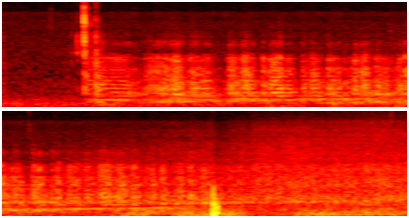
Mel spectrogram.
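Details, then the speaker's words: GE (Haier) air conditioner fan motor after replacing a cracked rear fan blade: motor groans and labours spinning up, then settles to an even hum with one sharp tick; sounds fine once running; rotor sitting off-centre. "This one fits perfect. Now I turned it on and it's making like a weird startup noise."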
